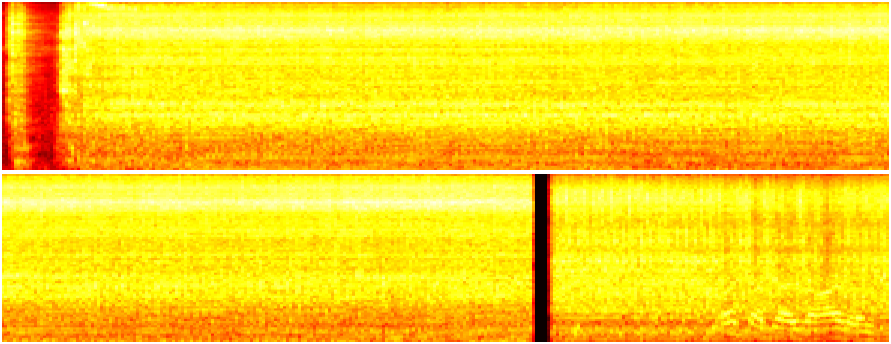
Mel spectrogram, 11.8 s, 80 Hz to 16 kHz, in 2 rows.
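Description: A 1998 Mercury Force 40 HP outboard motor on a 1997 Bass Tracker Pro 16 idles loudly and steadily up close, with a brief cut near the end before the running sound resumes.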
